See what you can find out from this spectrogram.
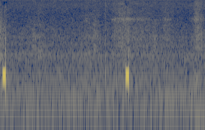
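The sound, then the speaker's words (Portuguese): Two brief electronic phone tones as someone dials a call, each a short, mid-pitched beep, the pair separated by about two seconds of quiet hiss. “Vamos ligar.”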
